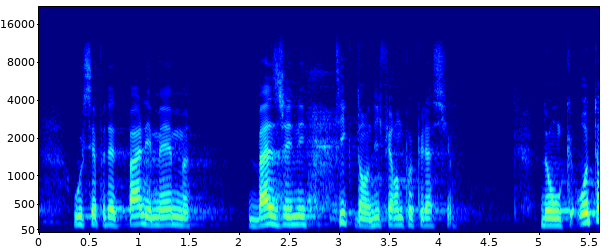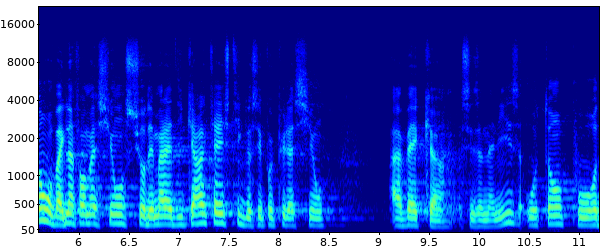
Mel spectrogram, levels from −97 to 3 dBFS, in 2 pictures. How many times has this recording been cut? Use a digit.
2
